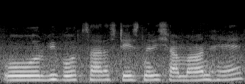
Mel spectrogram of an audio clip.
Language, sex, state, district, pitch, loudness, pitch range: Hindi, female, Haryana, Jhajjar, 205 Hz, -14 LUFS, 200-210 Hz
